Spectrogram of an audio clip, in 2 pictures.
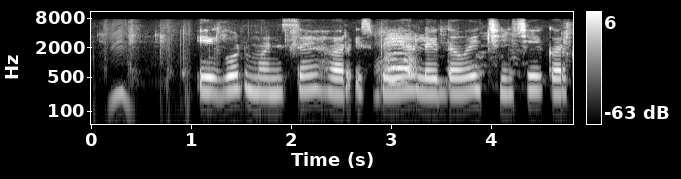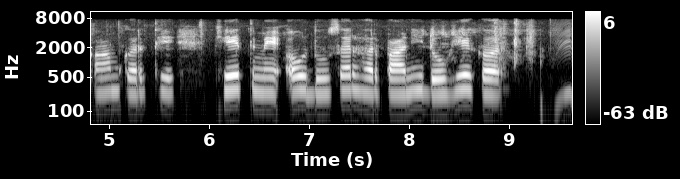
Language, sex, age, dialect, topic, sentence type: Chhattisgarhi, female, 18-24, Northern/Bhandar, agriculture, statement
